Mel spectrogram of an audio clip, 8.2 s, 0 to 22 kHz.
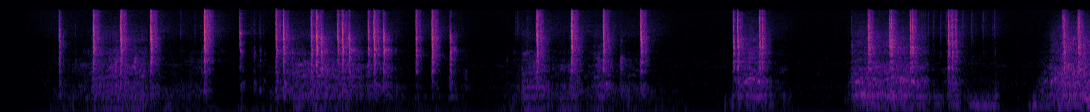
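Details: Ultimaker Original 3D printer, built September 2012, makes bursts of sharp, rapid clicks on both axes during movement that stop when motion pauses. The problem has persisted since it was built, and replacing the bearings didn't help. The owner suspects the wooden frame moving in its laser-cut slots.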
